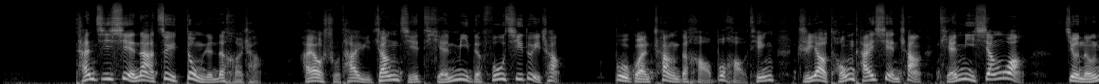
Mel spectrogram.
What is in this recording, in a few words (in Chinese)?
演绎类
